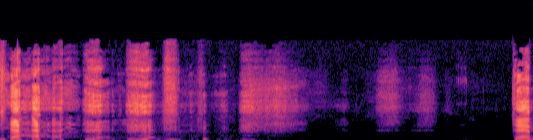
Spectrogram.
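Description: A man laughing close into a microphone: wheezy, breathy bursts of laughter for about the first second, then a few softer breathy chuckles that die away.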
